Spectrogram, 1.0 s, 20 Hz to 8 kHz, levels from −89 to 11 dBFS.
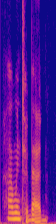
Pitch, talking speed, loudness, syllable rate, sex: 200 Hz, 240 wpm, -14 LUFS, 6.4 syllables/s, female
